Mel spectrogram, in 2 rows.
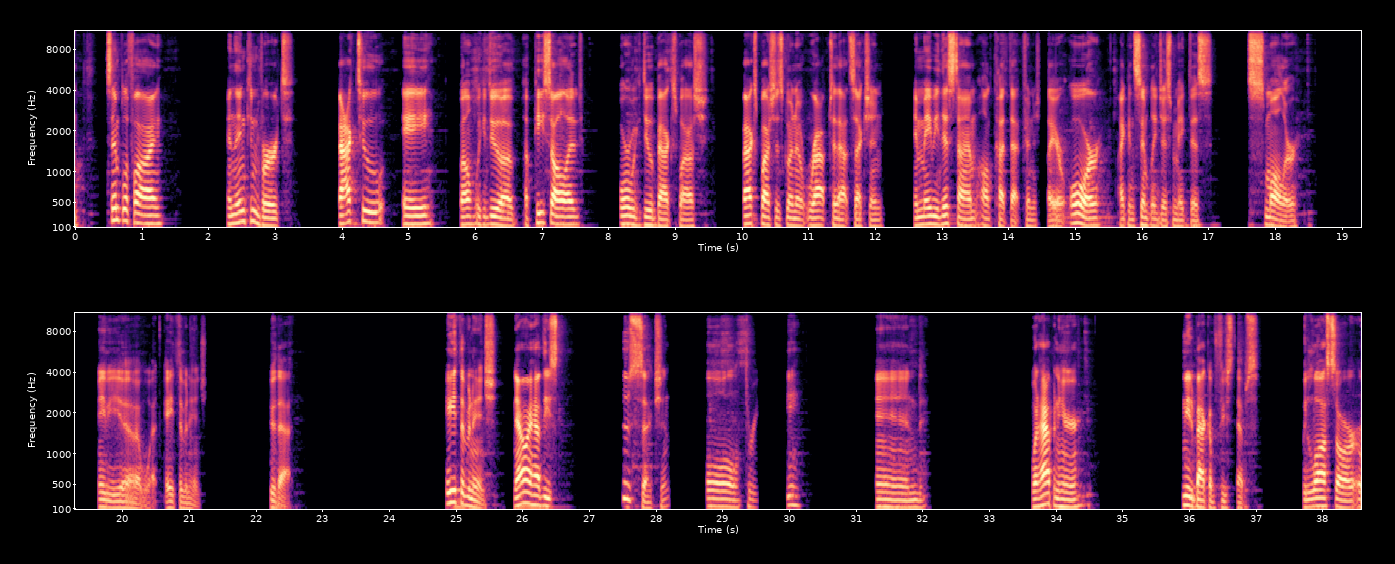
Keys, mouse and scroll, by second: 0.1 click, 1.7 click, 8.8 click, 13.6 click, 15.5 click, 16.1 click, 17.6 click, 17.9 click, 22.8 click, 23.5 click, 25.3 click, 26.3 shift+click, 28.1 click, 30.6 click, 32.2 click, 37.4 click.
